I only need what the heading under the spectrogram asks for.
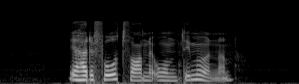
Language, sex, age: Swedish, female, 29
